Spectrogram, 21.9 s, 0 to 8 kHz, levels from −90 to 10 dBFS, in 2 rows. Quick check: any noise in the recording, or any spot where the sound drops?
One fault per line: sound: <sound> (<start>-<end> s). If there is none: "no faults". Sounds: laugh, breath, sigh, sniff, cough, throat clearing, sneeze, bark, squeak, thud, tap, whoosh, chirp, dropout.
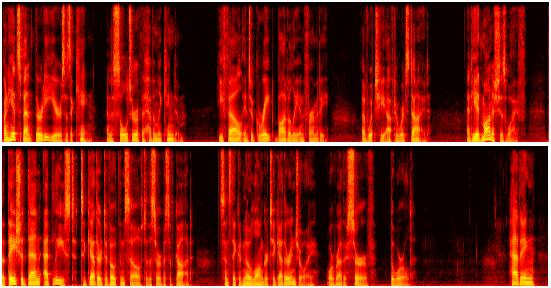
sound: dropout (7.4-7.4 s)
